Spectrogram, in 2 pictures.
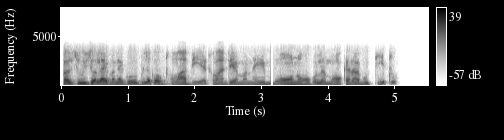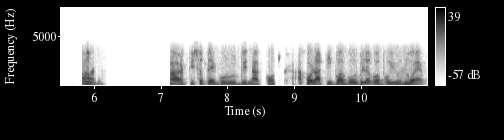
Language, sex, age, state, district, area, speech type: Assamese, male, 60+, Assam, Lakhimpur, rural, conversation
